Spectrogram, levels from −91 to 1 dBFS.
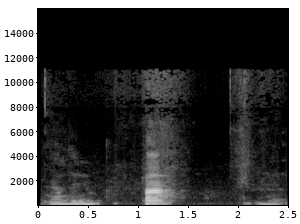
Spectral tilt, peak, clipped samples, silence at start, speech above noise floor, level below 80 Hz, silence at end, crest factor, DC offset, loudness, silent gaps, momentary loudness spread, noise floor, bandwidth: -6.5 dB/octave; -6 dBFS; under 0.1%; 0.05 s; 35 dB; -60 dBFS; 0.05 s; 22 dB; under 0.1%; -24 LUFS; none; 22 LU; -60 dBFS; 11.5 kHz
